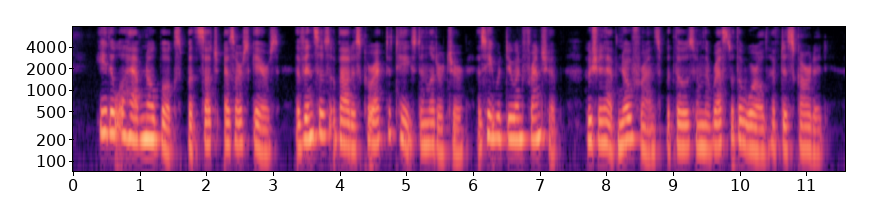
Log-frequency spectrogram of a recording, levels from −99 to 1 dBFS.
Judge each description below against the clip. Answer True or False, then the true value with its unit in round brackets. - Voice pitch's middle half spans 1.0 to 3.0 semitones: False (4.2 semitones)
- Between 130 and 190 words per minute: False (205 wpm)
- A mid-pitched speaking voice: True (175 Hz)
